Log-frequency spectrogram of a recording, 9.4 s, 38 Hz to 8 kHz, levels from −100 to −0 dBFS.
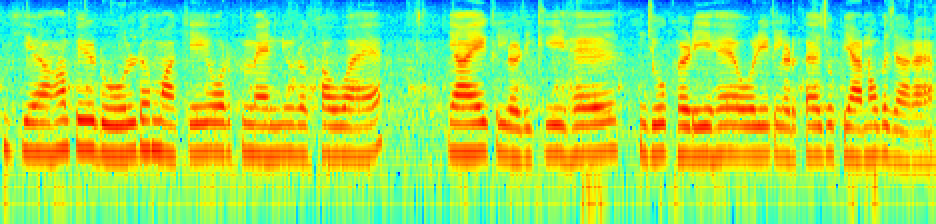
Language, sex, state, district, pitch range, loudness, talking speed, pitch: Hindi, female, Rajasthan, Bikaner, 195-210 Hz, -16 LUFS, 160 wpm, 200 Hz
